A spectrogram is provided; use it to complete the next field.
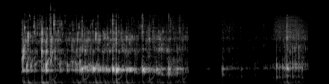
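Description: Soda water pours into a glass to top up a drink for about two seconds, a bright splashing stream with crackling bubbles, then two brief shorter splashes follow after a pause, fairly loud.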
